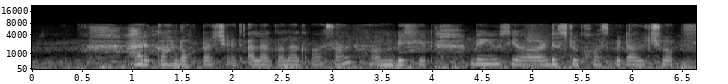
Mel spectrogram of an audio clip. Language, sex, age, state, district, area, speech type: Kashmiri, female, 18-30, Jammu and Kashmir, Ganderbal, rural, spontaneous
